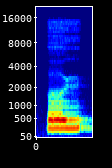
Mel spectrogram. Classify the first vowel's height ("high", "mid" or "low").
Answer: mid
